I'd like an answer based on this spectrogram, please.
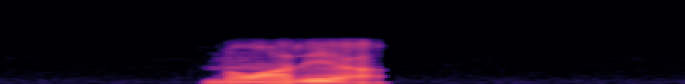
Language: Santali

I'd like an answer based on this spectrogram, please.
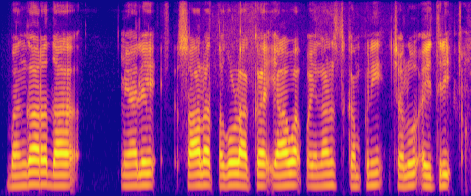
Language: Kannada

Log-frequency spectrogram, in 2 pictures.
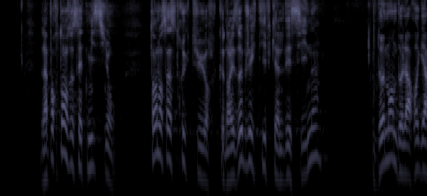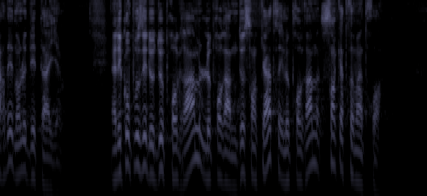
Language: French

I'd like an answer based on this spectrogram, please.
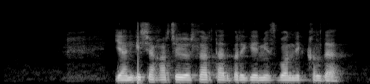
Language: Uzbek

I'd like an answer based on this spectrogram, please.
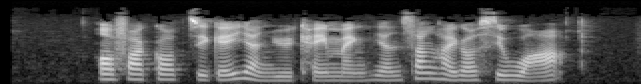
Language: Cantonese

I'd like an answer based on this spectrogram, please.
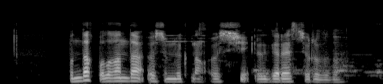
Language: Uyghur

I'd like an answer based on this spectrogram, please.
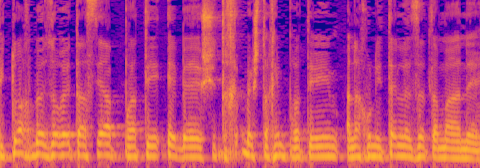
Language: Hebrew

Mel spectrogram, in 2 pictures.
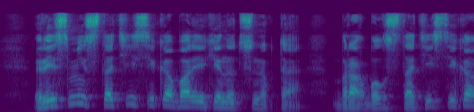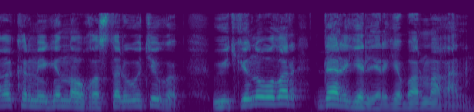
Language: Kazakh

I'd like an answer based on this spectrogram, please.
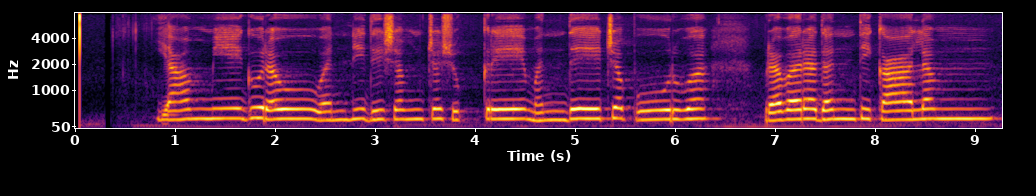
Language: Sanskrit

